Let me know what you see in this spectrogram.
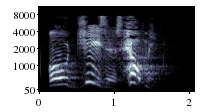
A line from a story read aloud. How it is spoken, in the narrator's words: she cried out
